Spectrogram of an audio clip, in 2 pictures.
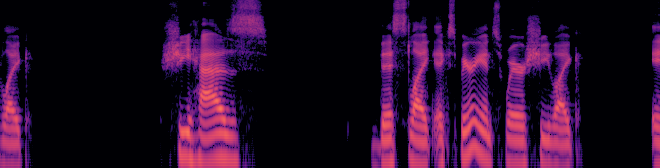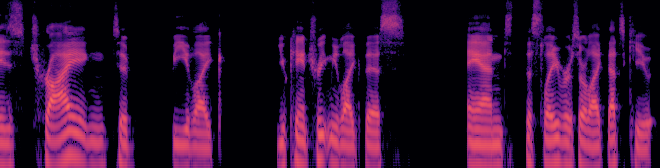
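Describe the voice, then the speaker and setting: A man's voice: mid-range voice, slow pace, long pauses, a bit bright, clear, resonant tone, no echo. A man co-hosting a podcast, chatting casually with wry, dry humor. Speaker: podcast co-host. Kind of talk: casual chat, book discussion.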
